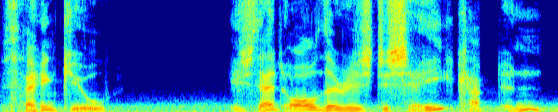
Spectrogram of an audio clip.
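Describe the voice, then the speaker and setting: An actor playing a stately elderly emperor, stern yet benevolent, speaking formally and with solemn measure in a game cutscene. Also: male voice, mid-range voice, very animated, slow pace, gravelly, a little hiss or hum, exaggerated voice. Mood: gently teasing.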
